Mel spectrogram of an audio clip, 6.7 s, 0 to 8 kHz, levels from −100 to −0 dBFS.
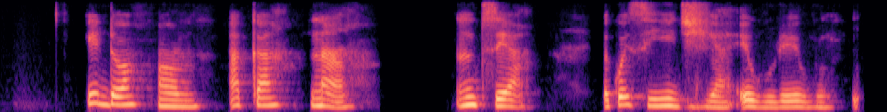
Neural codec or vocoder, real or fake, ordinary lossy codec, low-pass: codec, 16 kHz, 2 kbps, FunCodec, trained on Chinese and English, 25 frames a second; fake; none; 7.2 kHz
